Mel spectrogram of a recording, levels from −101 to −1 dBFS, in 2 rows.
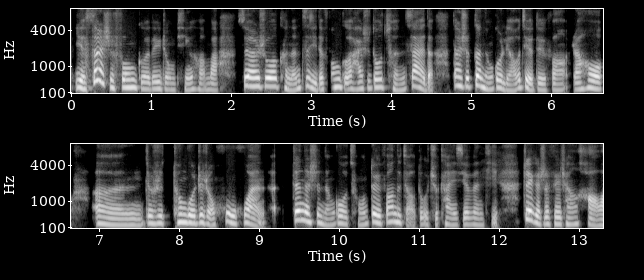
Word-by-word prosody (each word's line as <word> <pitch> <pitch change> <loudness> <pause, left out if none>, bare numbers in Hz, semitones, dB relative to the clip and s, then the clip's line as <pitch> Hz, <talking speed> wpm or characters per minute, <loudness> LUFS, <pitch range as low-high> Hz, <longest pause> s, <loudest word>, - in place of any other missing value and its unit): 也 215 -4 +5
算 405 - +6
是 225 - -1
风 225 +2 +2
格 190 -2 -1
的 190 - -3
一 195 - -1
种 175 -2 -7
平 170 +1 -6
衡 170 -1 -9
吧。 165 -1 -5 0.2
虽 275 - +5
然 255 0 +7
说 255 0 +7
可 200 -7 -6
能 165 +5 -4
自 260 +4 -4
己 190 - 0
的 170 +1 -2
风 230 +6 -2
格 180 -4 0
还 195 0 -5
是 210 +1 -11
都 230 +1 +1
存 175 -7 -10
在 255 +4 +2
的， - - -2 0.2
但 275 - +1
是 250 -1 +2
更 270 -1 +6
能 180 -2 -3
够 220 - +2
了 175 +4 -4
解 165 - +2
对 170 -2 -4
方， 165 0 -7
然 180 +1 -2
后， 195 -3 +4 0.3
呃， 165 -4 -3
就 210 -1 -1
是 205 +1 -2
通 230 +3 0
过 215 -2 +5
这 225 +2 0
种 185 -5 -2
互 220 +3 +1
换， 220 +1 0
呃 - - -13 0.3
真 290 +1 +7
的 265 - +5
是 230 -1 -4
能 170 -3 -8
够 200 -2 -1
从 175 0 -11
对 220 +1 +4
方 240 +4 -1
的 225 - -1
角 - - -10
度 175 - -8
去 170 - -10
看 175 -1 -8
一 - - -7
些 175 +2 -4
问 175 -2 -9
题， - - -13 0.3
这 305 -2 +6
个 210 - +2
是 190 0 -4
非 185 0 -1
常 180 +1 -8
好 150 - -3
啊， 155 - 0
195 Hz, 325 characters per minute, -21 LUFS, 175-225 Hz, 0.3 s, 然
